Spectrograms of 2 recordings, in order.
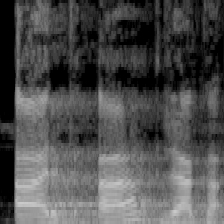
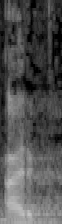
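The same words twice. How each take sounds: First: अर्क split into अरक with an extra vowel; wrong reading. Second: अर्क as one syllable, r joined to k; short clipped अर्क, no vowel after र; right reading. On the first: Teacher showing kids the wrong way, drawn-out अरक. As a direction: stretch अर्क slowly as अ-रक. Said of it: "अर्क नहीं पढ़ते हैं". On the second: Teacher giving kids the correct reading, one-syllable अर्क. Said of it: "क्या पढ़ते हैं?". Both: Shown as a demonstration.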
